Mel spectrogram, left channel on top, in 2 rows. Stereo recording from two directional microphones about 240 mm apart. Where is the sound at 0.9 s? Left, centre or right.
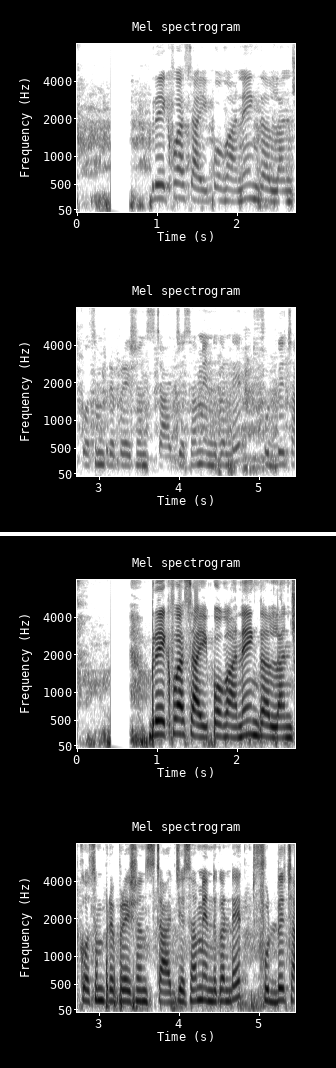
Right.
